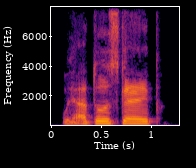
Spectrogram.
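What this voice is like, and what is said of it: Imitates another person's voice. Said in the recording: “an Arnold impression ... it would kind of sound like this. It would sound like everyone else's.”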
